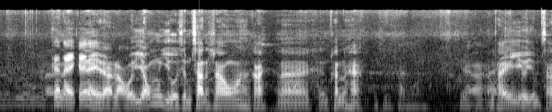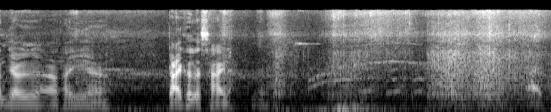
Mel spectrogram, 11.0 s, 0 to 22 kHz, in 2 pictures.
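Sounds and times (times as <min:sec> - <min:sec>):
dry palm fronds rustling: 0:00.0 - 0:11.0
plastic tarpaulin crinkling: 0:08.6 - 0:11.0.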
